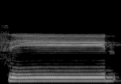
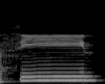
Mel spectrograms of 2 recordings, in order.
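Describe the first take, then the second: First: سین held long with a clear hiss, not nasal; correct version. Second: سین pushed into the nose; mock the nasal سین; nasal mistaken سین; wrong nasal version. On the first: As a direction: clean drawn-out سین. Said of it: "یہ والی آواز". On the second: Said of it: "اس کو یوں نہیں پڑھنا". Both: Shown as a demonstration.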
